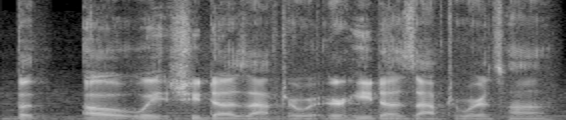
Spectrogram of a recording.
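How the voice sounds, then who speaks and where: A man streaming casual, rambling theory commentary, thinking aloud haltingly, correcting himself and swearing casually. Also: low voice, music in the background.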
